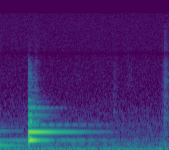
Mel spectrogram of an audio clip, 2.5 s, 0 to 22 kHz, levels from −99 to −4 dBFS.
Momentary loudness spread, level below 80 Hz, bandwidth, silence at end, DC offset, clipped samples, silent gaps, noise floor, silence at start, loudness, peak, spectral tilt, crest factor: 23 LU; -56 dBFS; 4.3 kHz; 1.35 s; under 0.1%; under 0.1%; none; -58 dBFS; 0 s; -28 LUFS; -12 dBFS; -9 dB/octave; 22 dB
